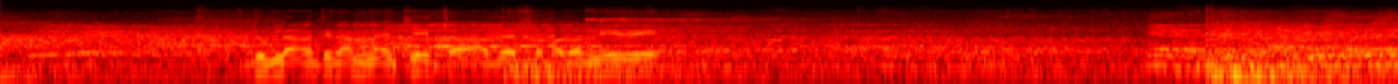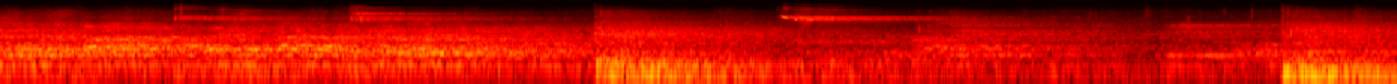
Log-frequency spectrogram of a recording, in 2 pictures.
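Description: Men call out to each other across an echoing gym.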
